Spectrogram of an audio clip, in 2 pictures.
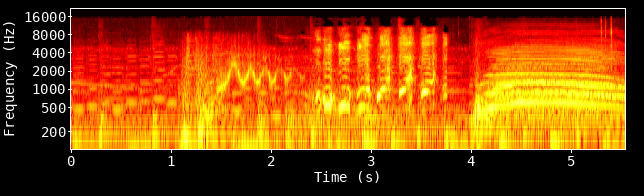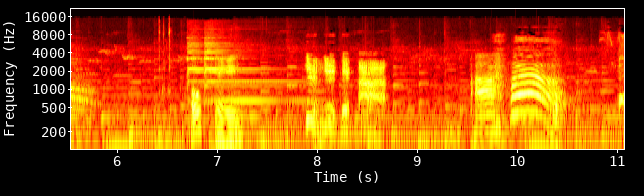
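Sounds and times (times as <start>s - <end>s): bouncy background music: 0.0s - 11.0s
cartoon boing: 1.5s - 2.4s
baby giggles: 2.3s - 3.8s.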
